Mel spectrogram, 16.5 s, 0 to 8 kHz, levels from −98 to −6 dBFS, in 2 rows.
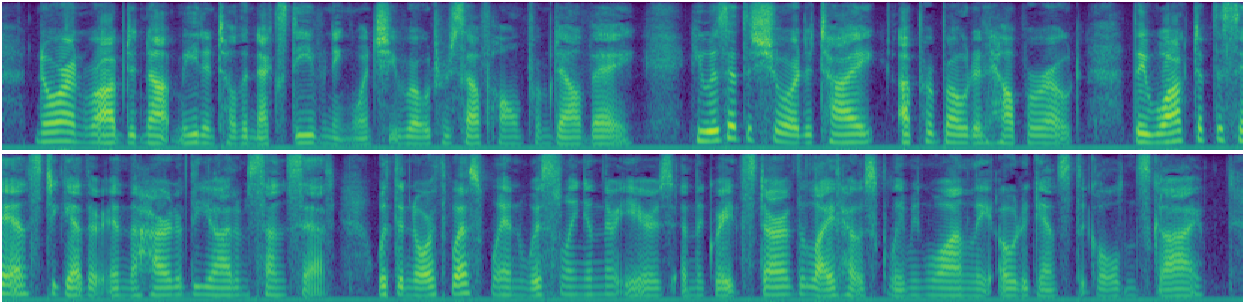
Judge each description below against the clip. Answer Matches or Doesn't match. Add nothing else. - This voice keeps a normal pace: Doesn't match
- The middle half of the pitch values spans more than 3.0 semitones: Doesn't match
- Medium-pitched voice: Matches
